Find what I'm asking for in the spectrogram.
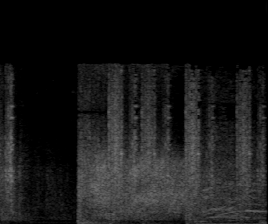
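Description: Gunfire in the World War II strategy game Close Combat aimed at a Panther tank, a dense, noisy burst of battle sound that sets off abruptly and carries on steadily without a break.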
